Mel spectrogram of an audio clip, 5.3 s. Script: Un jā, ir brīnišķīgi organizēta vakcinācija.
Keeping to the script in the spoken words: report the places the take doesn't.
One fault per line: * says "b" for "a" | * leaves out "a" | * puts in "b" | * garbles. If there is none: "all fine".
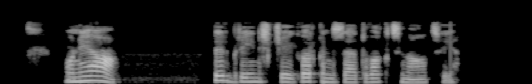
all fine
